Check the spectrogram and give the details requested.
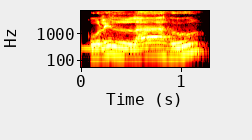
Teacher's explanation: Allahnya dibaca tipis. Karena harakat di depannya kasrah. Lam fathah berdiri mad thobii panjang dua harakat.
